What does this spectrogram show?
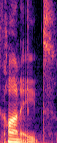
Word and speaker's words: Khanate: Conate. According to the Google machines, it's Connate. When you turn it on, like pronounce this for me and say it. Connate.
